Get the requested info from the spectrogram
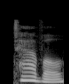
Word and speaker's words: Tafl: Tafl games, pronounced Tavl,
